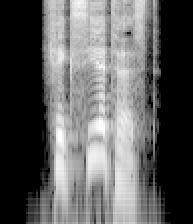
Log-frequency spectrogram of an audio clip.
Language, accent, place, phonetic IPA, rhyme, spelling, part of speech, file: German, Germany, Berlin, [fɪˈksiːɐ̯təst], -iːɐ̯təst, fixiertest, verb, De-fixiertest.ogg
- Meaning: inflection of fixieren: 1. second-person singular preterite 2. second-person singular subjunctive II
